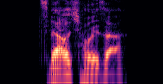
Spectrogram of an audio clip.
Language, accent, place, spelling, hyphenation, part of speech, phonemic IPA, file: German, Germany, Berlin, Zwerchhäuser, Zwerch‧häu‧ser, noun, /ˈt͡svɛʁçhɔɪ̯zɐ/, De-Zwerchhäuser.ogg
- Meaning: nominative/accusative/genitive plural of Zwerchhaus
